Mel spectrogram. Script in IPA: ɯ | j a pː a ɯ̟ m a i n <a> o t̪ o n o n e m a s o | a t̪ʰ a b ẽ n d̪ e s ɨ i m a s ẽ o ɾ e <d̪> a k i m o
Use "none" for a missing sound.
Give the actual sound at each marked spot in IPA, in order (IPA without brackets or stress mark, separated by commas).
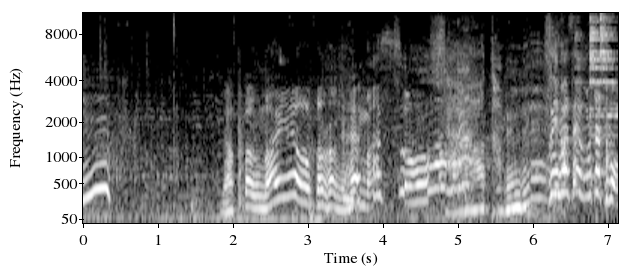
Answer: e, t̪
